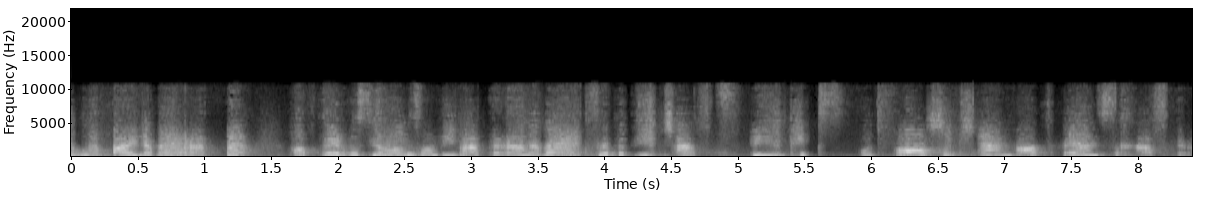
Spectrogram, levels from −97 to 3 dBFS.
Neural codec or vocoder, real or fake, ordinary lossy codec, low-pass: codec, 44.1 kHz, 0.9 kbps, DAC; fake; AAC, 32 kbps; 10.8 kHz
